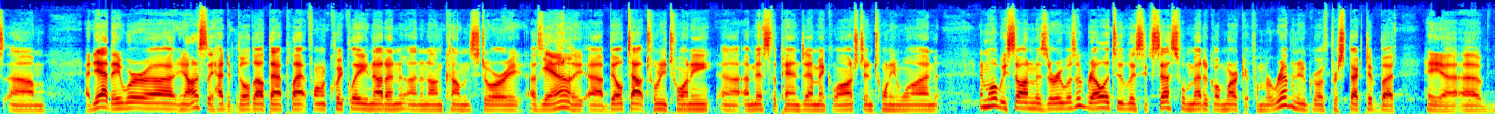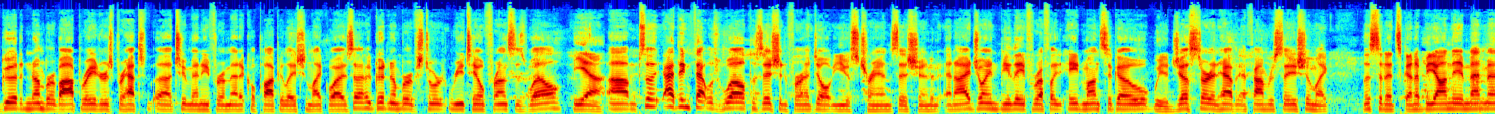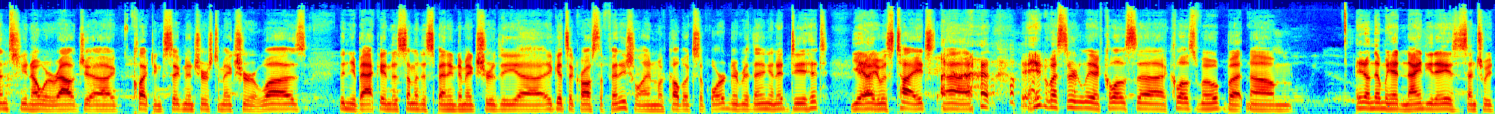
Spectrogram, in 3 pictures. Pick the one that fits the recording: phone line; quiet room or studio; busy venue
busy venue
